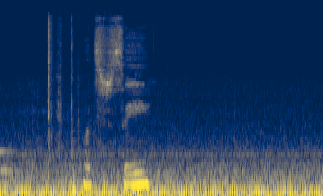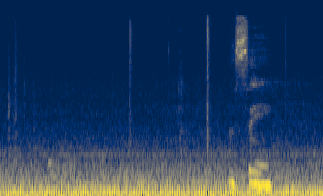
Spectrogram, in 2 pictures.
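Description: Steady low engine rumble and road noise inside a car driving through New York City, constant throughout, with a person talking briefly over it.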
